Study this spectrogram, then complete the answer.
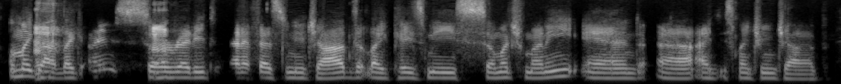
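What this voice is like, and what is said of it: Put-on LA valley-girl voice. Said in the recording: “do the LA voice.”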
